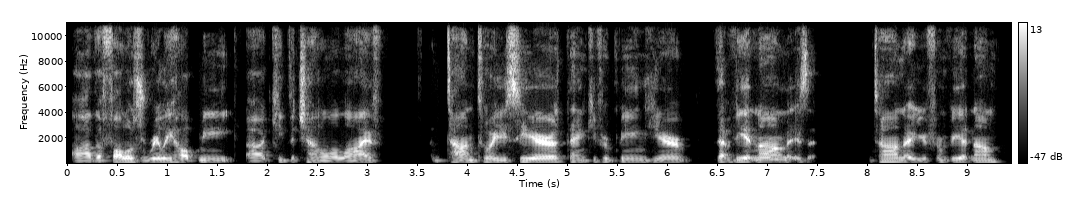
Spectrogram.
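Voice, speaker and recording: A man's voice: medium pitch, normal speed. A man from Australia, an actor, chatting casually on a phone live stream, thanking viewers by name and laughing easily. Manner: relaxed and friendly, talks to viewers by name, laughs often.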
